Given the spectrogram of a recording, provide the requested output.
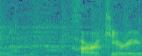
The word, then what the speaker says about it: harakiri: Harakiri right now. That would be offensive if I mispronounced it as Harry Carey. Harry Carey. There are some people who like truly mispronounce it as that.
